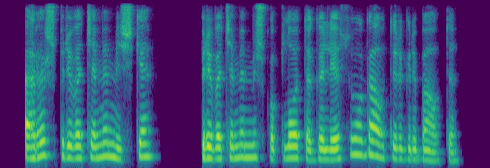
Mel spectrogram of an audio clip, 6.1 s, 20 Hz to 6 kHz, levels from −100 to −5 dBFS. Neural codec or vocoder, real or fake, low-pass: none; real; 5.4 kHz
